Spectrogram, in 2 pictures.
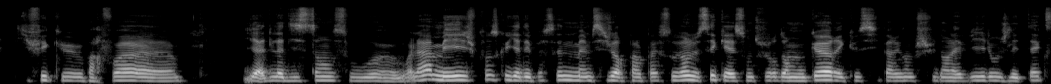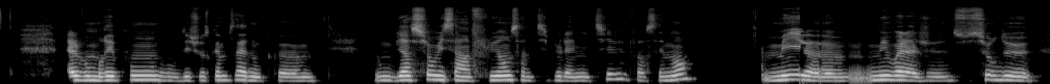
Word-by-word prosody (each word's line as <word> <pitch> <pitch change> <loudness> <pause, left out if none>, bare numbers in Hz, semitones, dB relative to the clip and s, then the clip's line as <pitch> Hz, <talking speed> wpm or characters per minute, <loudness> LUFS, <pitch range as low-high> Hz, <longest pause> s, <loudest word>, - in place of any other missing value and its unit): qui - - -20
fait 200 -2 -3
que, 180 -2 -6
parfois, 165 -1 -1
heu, 165 - -12 0.6
il - - -11
y - - +5
a - - +4
de 180 - -6
la 175 -1 +3
distance 180 +2 -4
ou 165 0 -4
heu, 150 -3 -4
voilà, 210 +5 0
mais 200 -1 +6
je 195 +1 -10
pense 215 -1 -6
qu'il 205 -2 -4
y - - +4
a 185 - +1
des 175 -1 +1
personnes 195 +3 -2
même 180 -1 -1
si 175 +2 -7
je - - +4
leur 180 - +2
parle 170 -1 -6
pas 175 +1 -5
souvent, 190 +3 +1
je 195 - +3
sais 190 +4 -1
qu'elles 170 -4 +2
sont 175 +1 -6
toujours 180 +1 -6
dans 175 -1 +1
mon 165 0 +1
cœur 200 +2 +6
et 170 -2 -2
que 175 - -11
si 180 +2 -7
par 175 -2 -5
exemple 170 0 -4
je 175 - -11
suis 175 - -12
dans 165 -1 -5
la 160 0 -1
ville 180 +3 -4
où 175 - -3
je 160 - -10
les 160 -1 -2
texte, 190 0 -9 0.5
elles 195 +1 +6
vont 195 - +4
me 195 -1 +4
répondre 195 +1 +3
ou 175 -2 -7
des 180 +2 -3
choses 180 0 -7
comme 195 0 -1
ça, 200 0 +2
donc 170 -2 -2
hem, 170 -1 -2 0.6
donc 190 0 -2
bien 200 +2 +5
sûr, 200 +3 +2
oui, 210 -1 +5
ça 195 -2 +1
influence 200 +3 +2
un 185 -2 -4
petit 175 +1 -14
peu 190 +1 -4
l'amitié 180 +8 -4
forcément, 190 +8 -2 0.7
mais 210 +4 +4
heu, 170 -3 +3 0.2
mais 205 +1 +4
voilà, 200 -4 +5
je 175 +1 -7
suis 180 -1 -10
sûre 215 +2 -2
de 185 -4 +1
180 Hz, 230 wpm, -23 LUFS, 170-195 Hz, 0.7 s, mais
